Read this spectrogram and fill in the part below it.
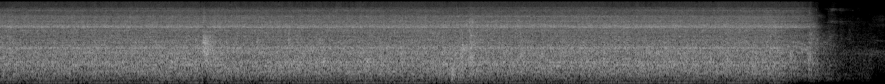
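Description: A car engine idles with a steady, even drone for about eight seconds, then cuts off abruptly into silence.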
